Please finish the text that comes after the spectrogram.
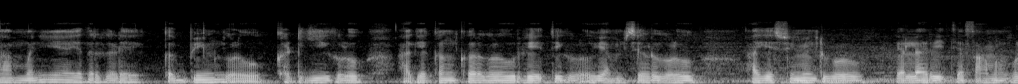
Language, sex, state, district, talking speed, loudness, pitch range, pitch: Kannada, male, Karnataka, Bidar, 110 wpm, -17 LUFS, 90-100 Hz, 95 Hz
